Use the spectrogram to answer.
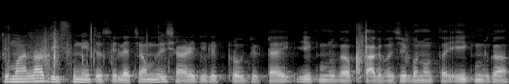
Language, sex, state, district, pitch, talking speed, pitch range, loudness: Marathi, male, Maharashtra, Gondia, 100 Hz, 190 wpm, 100-115 Hz, -19 LUFS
